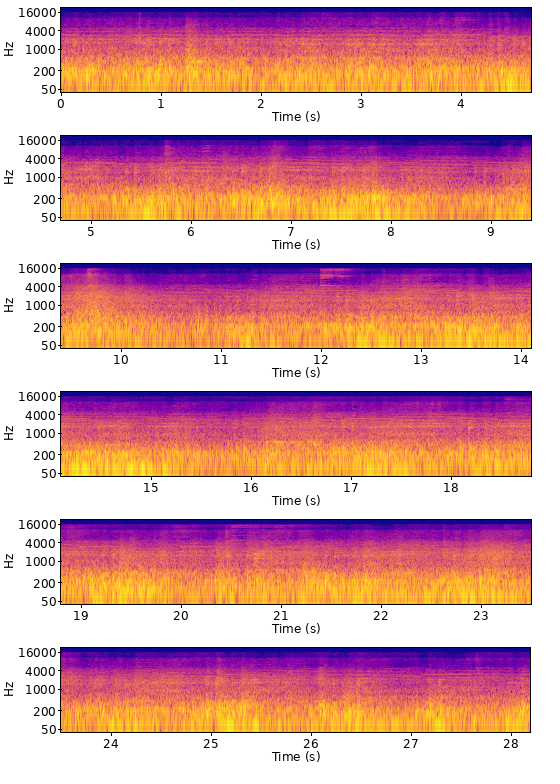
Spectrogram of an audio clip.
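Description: Container freight train wagons rolling past over a level crossing: steel wheels rumbling and clattering steadily on the rails. A faint level-crossing bell dings about twice a second behind it, and brief hisses from the wheels come about ten seconds in and again near the end.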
